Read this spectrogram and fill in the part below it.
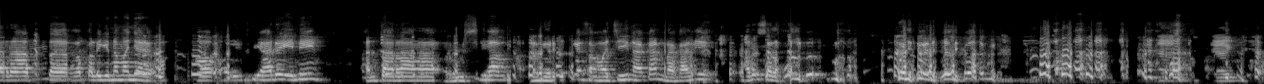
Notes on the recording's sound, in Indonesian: Podcast ini adalah hasil rekaman dari Webinar "UNIHEALTH - Bisnis Banyak Manfaat" pada sesi Q&A.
